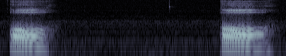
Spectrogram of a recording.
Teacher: we know that this is a pure vowel because it doesn't shift in our mouth at all. It doesn't change. The shape is constant in our mouth.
